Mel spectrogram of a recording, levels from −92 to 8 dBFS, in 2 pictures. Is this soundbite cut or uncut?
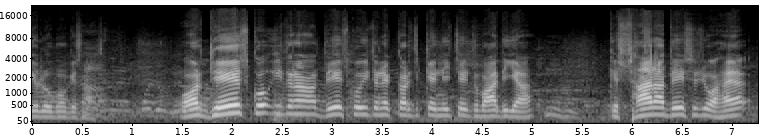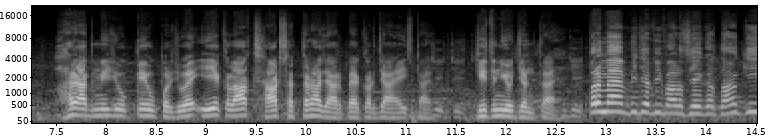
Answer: cut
